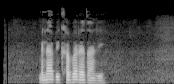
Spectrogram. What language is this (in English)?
Dhatki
